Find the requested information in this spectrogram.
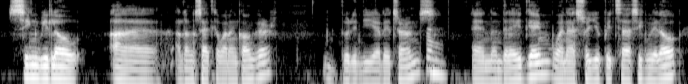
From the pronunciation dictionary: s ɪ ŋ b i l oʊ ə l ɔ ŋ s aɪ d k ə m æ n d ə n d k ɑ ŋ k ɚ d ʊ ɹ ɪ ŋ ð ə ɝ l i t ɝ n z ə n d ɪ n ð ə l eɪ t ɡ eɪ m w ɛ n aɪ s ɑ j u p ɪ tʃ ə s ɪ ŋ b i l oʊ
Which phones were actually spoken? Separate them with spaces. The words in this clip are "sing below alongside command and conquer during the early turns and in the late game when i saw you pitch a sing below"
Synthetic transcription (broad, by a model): s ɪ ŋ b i l oʊ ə l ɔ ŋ s aɪ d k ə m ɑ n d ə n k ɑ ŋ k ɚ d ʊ ɹ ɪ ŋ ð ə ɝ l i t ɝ n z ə n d ɪ n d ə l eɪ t ɡ eɪ m w ɛ n aɪ s ɑ j u p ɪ s ə s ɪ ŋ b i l oʊ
